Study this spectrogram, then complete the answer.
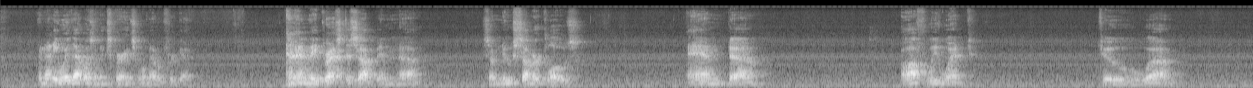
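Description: An elderly man speaks calmly and slowly nearby, with long pauses.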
